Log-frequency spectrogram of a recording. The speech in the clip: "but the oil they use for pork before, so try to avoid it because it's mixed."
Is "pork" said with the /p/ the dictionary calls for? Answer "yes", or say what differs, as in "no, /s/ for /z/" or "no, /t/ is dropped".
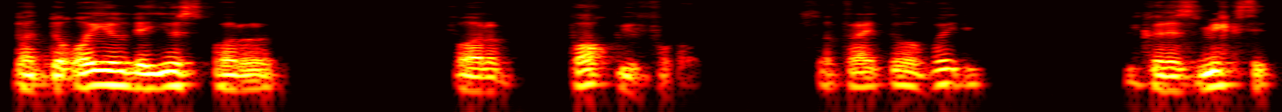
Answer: no, /f/ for /p/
